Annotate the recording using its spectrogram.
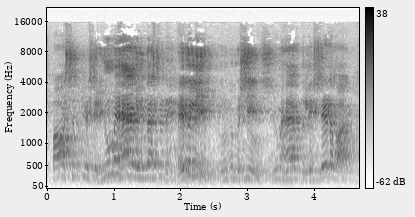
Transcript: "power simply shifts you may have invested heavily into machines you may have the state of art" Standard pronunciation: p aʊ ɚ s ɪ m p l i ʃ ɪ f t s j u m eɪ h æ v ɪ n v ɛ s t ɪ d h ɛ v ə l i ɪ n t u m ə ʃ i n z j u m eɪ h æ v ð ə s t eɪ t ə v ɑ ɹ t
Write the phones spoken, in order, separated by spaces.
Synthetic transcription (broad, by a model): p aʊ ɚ s ɪ m p l i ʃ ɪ j u m eɪ h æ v ɪ n v ɛ s t ɪ d h ɛ v ə l i ɪ n t u m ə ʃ i n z j u m eɪ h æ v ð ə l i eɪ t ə b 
